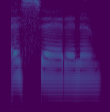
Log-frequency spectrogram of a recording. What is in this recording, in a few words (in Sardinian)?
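"esserent", female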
